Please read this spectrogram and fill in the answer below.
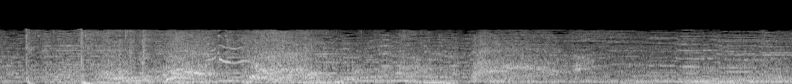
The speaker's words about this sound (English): Let him roar. It makes a swell picture.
